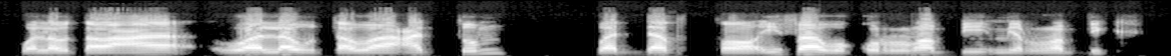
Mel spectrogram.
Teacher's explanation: idgham yang tanpa gunnah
